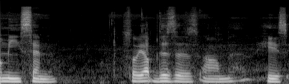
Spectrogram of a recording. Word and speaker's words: Shem: We'll be calling him Shem, Shemu, or Shame. And yep, I prefer to call him Shame because of what he did to Mama Tiana.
